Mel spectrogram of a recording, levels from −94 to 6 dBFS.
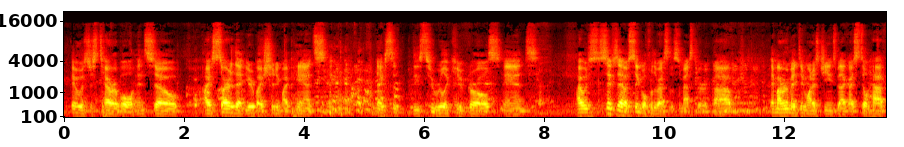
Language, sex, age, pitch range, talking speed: English, male, 30-49, 80-115 Hz, 195 wpm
